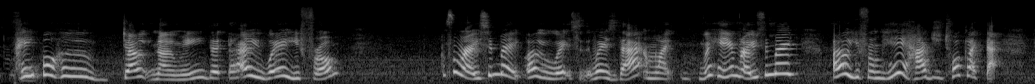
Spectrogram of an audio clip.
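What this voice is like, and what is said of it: Foreign, English-sounding accent. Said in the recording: “Rare syndrome makes Texas mom speak with foreign accent ... I'm not from England”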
